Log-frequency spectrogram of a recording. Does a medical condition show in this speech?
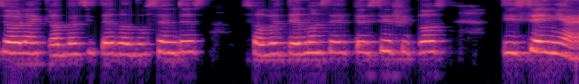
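Yes: cerebral palsy; speech not very good.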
